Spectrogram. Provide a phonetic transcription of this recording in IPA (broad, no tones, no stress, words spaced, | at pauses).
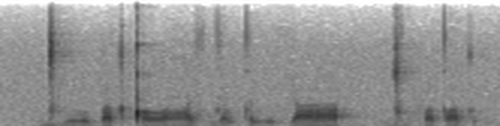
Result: ɡ͡ǀiːlupʲetˤ ǃɔːʕɘs deʎtˤɐʎuçaː | ɡ͡ǀɔfitˤut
